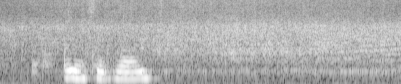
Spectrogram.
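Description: Marinated milkfish (daing bangus) frying in hot oil, a steady broadband sizzle and splatter running the whole time, with a voice talking briefly over it near the start.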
